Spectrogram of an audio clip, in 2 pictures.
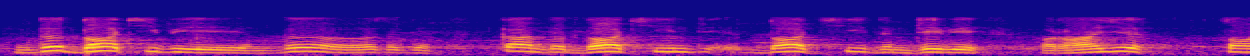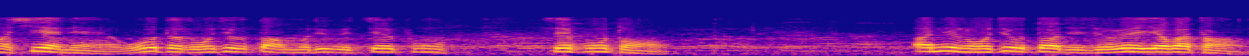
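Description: A man with a high-pitched voice talks casually, circling back over the same phrases with many fillers. The sound is dull and lo-fi, like an old home recording. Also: lively intonation, moderate pace. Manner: rambling, repetitive, many fillers. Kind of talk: casual chat.

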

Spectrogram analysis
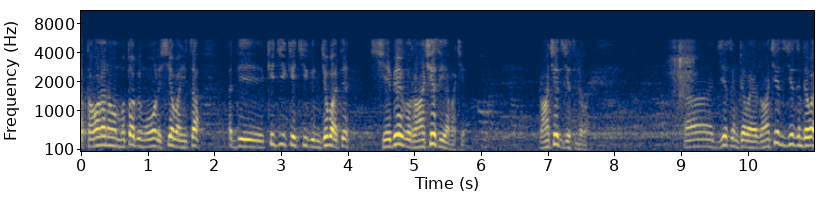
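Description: A man in casual chat, rambling and repetitive, full of fillers, on a dull lo-fi recording. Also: on the high side.

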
